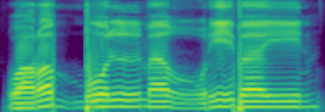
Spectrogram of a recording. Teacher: Ghain itu sifatnya adalah jahr. Jahr artinya tertahannya nafas. Yang kedua, gain adalah sifatnya rakhawah.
